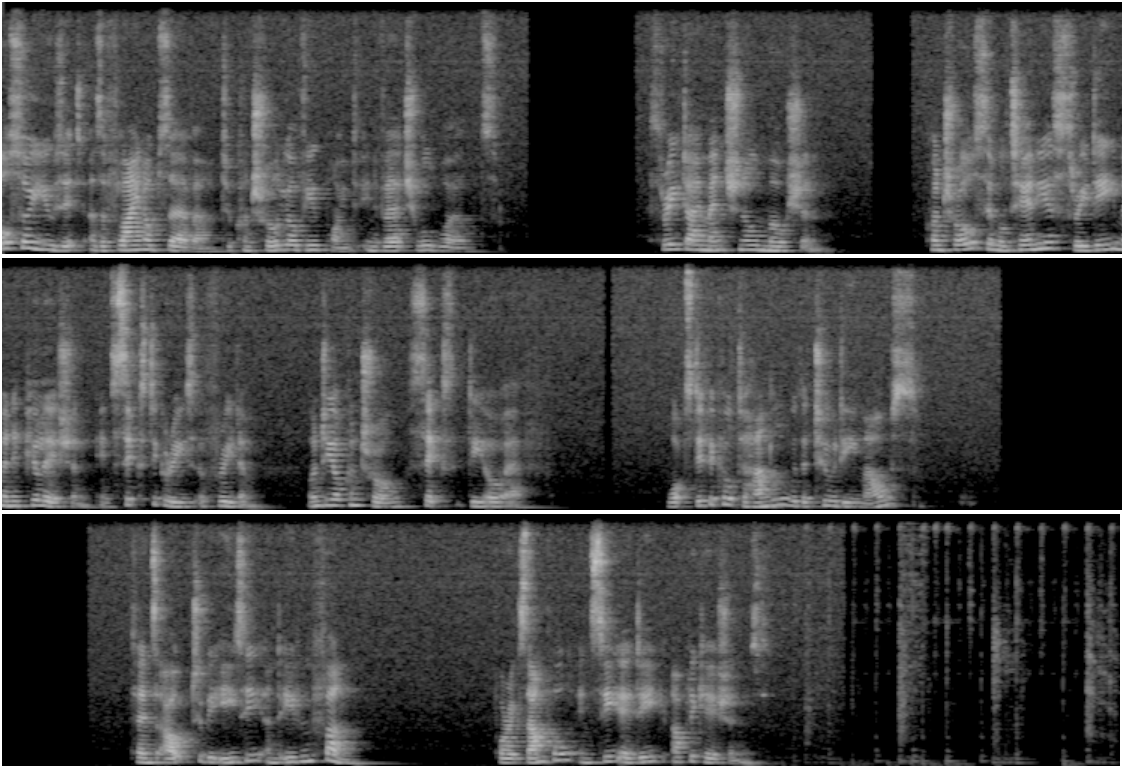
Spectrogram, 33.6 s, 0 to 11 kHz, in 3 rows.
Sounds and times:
Speech: 0:00.0 - 0:05.0, 0:06.5 - 0:08.3, 0:09.3 - 0:16.6, 0:17.9 - 0:20.4, 0:23.7 - 0:26.1, 0:27.4 - 0:30.1.

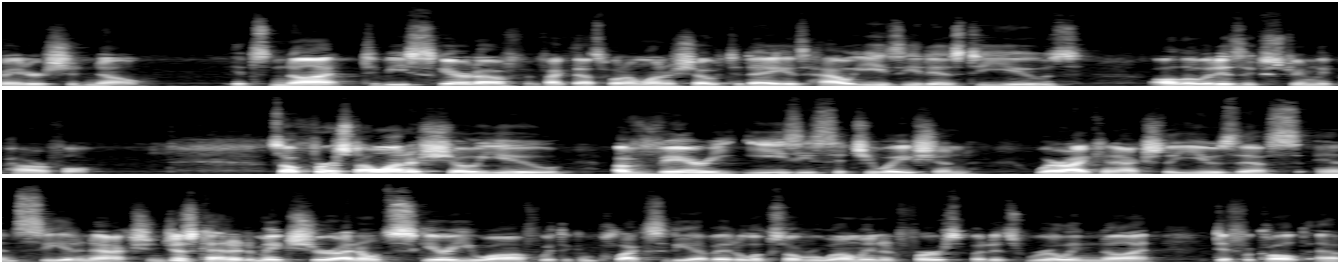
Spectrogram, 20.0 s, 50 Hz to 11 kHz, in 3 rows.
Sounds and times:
Speech: 0:00.0 - 0:07.2, 0:08.0 - 0:20.0.

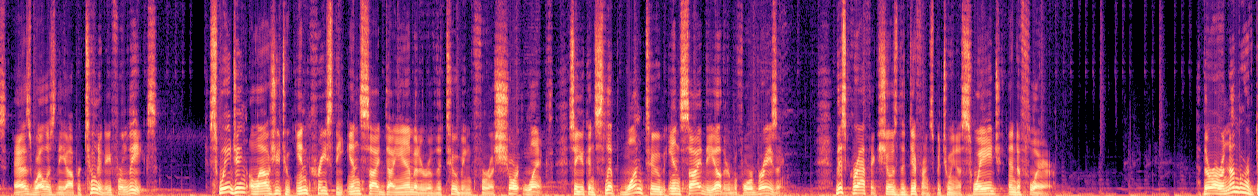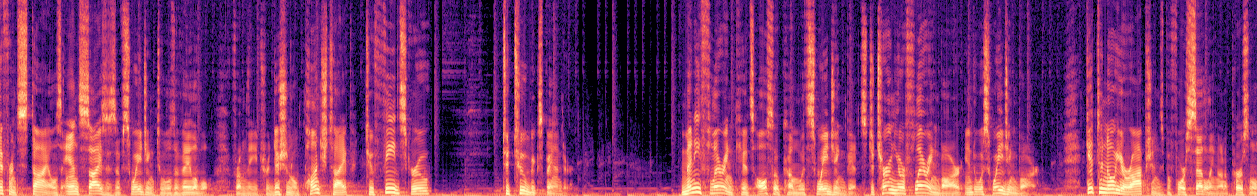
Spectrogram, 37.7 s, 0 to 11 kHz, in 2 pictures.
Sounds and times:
Speech: 0:00.0 - 0:02.4, 0:03.2 - 0:11.9, 0:12.5 - 0:15.8, 0:18.0 - 0:25.4, 0:26.4 - 0:27.5, 0:29.1 - 0:34.5, 0:35.2 - 0:37.7.

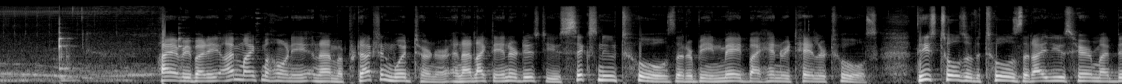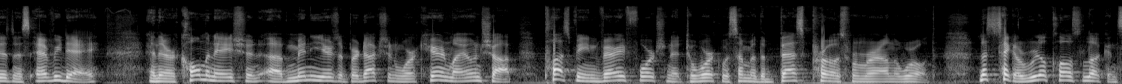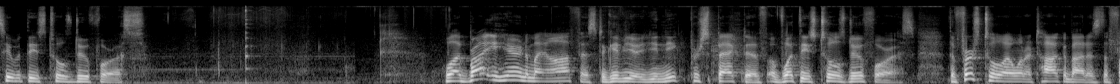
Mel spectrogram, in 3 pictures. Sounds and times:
Speech: 0:01.6 - 0:24.0, 0:26.9 - 0:33.6.

